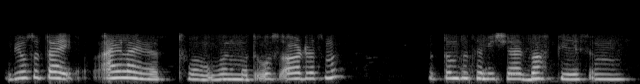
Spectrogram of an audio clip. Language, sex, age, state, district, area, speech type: Kashmiri, female, 18-30, Jammu and Kashmir, Bandipora, rural, conversation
